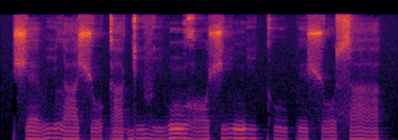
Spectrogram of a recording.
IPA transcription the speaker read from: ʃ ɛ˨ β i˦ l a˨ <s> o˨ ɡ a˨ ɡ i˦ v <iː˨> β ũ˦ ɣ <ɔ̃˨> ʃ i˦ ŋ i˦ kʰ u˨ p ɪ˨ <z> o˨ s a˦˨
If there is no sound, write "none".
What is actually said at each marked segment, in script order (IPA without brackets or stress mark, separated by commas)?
ʃ, i˨, ɔ˨, ʃ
